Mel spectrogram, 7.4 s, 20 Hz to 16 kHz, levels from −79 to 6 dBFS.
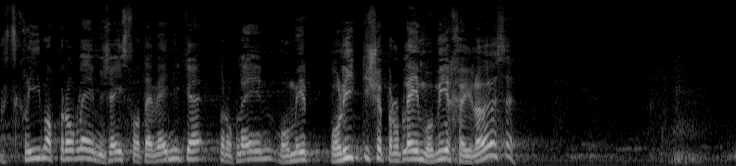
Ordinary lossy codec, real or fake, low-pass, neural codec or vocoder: AAC, 64 kbps; fake; 14.4 kHz; vocoder, 48 kHz, 128 mel bands, Vocos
